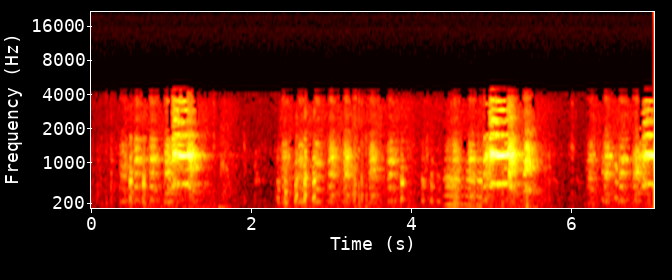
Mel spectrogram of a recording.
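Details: Hen announcing her freshly laid egg at breakfast time, January 31, 2021. Three loud, long squawks are separated by bursts of fast clucking and a few short pauses.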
